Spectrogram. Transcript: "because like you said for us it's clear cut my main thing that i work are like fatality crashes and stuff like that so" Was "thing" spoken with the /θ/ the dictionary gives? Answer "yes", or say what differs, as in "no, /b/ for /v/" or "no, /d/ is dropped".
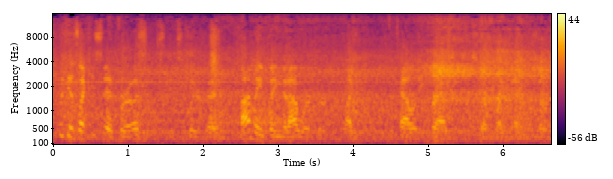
yes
